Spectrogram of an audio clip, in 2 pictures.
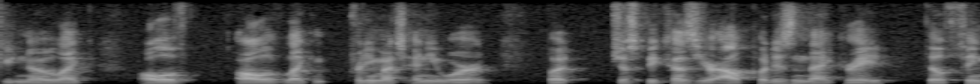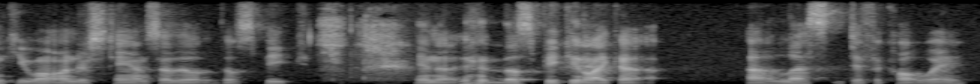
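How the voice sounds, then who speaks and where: A man as an interview guest, answering thoughtfully in casual conversation, often restarting his sentences and filling gaps with "like". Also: medium pitch. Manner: thoughtful, halting, with frequent restarts and "like" fillers. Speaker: interview guest, language learner.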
